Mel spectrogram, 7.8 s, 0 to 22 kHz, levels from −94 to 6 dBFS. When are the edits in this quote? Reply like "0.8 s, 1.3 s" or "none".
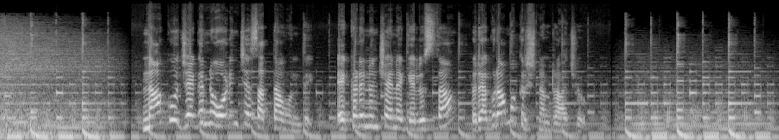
1.2 s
